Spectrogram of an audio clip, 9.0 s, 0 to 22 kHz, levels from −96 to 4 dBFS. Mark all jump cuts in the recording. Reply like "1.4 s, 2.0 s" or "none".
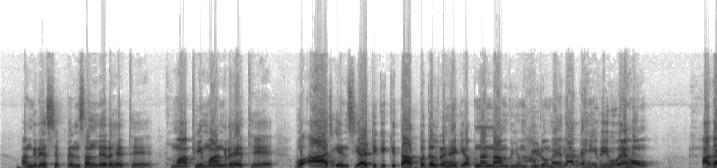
7.0 s

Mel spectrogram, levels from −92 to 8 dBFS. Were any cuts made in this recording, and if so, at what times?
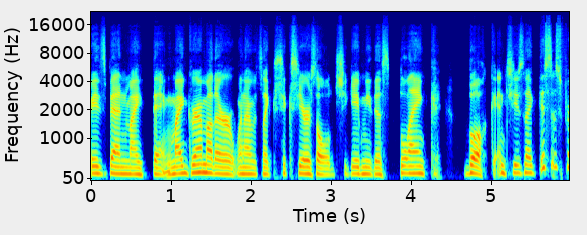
none

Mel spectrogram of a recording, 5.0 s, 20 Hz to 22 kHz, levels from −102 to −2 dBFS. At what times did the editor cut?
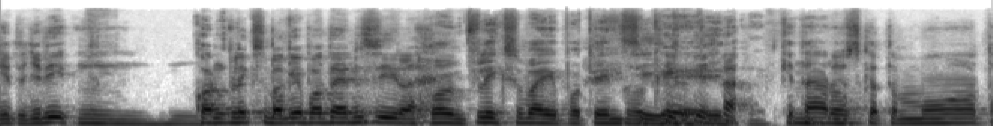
3.9 s

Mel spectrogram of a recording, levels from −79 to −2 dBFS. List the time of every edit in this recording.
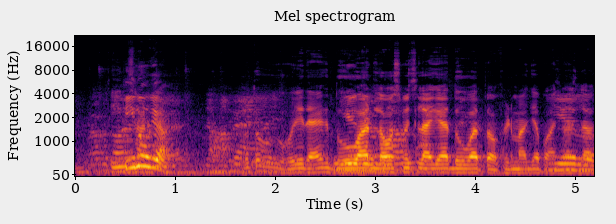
none

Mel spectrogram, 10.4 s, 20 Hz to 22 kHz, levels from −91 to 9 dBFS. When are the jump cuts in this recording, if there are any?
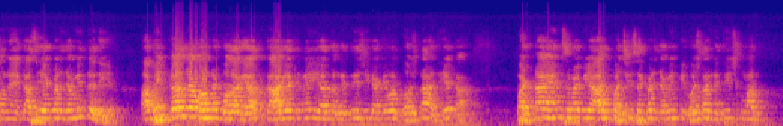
none

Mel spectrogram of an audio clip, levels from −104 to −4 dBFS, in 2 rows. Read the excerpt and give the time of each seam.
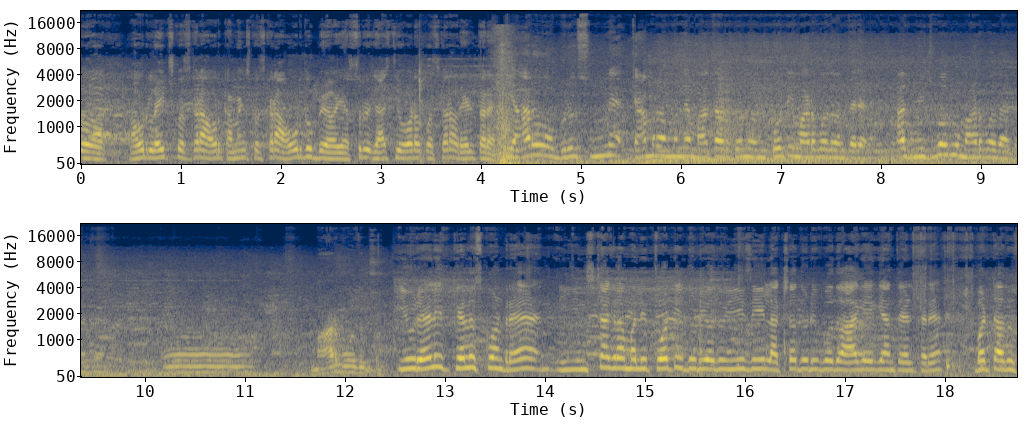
4.2 s, 12.5 s

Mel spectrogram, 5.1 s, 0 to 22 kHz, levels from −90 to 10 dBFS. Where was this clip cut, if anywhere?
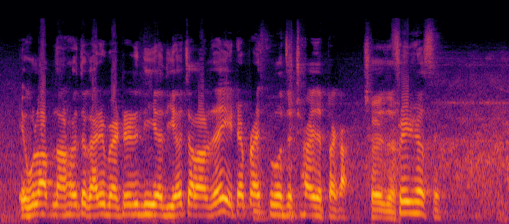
none

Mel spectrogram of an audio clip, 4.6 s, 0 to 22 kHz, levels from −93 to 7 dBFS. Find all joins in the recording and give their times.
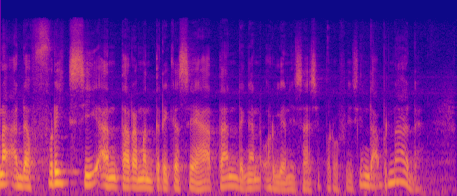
2.6 s

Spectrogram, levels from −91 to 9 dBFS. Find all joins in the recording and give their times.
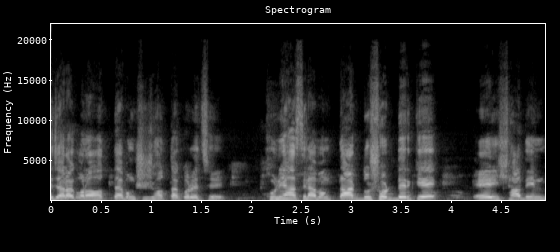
none

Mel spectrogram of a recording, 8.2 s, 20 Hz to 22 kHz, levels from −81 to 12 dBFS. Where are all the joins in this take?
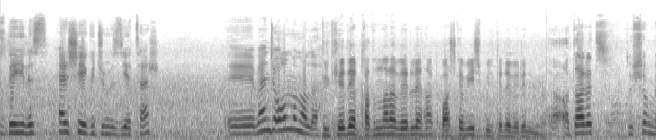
4.0 s, 6.8 s

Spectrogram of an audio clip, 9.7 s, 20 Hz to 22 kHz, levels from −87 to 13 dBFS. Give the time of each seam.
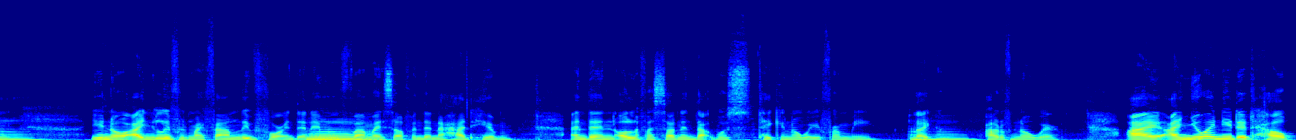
none

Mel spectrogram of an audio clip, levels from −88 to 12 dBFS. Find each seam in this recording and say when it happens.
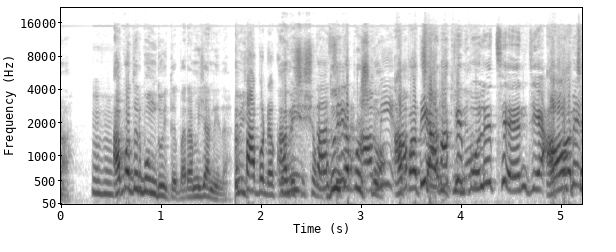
1.7 s

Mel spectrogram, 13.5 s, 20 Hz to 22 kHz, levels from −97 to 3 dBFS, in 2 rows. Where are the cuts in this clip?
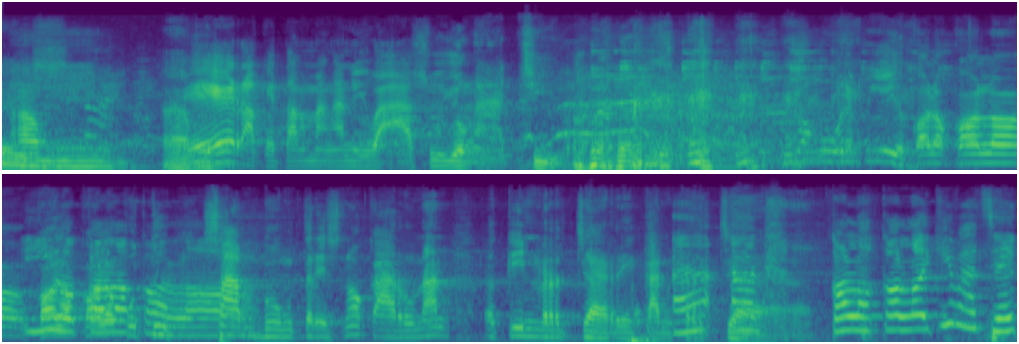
5.4 s

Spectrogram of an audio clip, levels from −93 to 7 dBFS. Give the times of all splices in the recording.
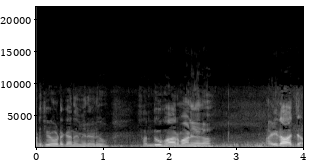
none

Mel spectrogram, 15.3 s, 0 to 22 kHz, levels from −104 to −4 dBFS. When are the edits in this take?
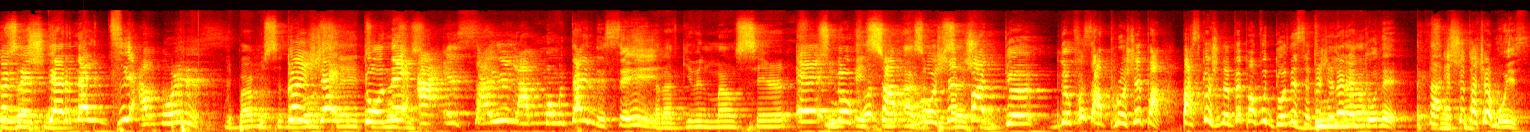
14.2 s

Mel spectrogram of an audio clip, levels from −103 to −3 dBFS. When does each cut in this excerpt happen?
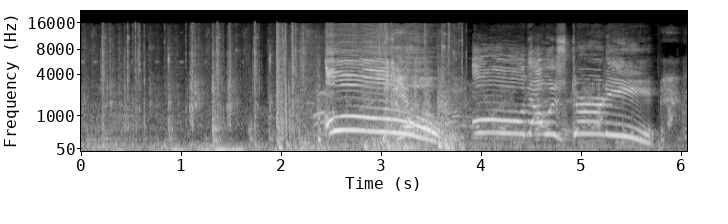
3.8 s

